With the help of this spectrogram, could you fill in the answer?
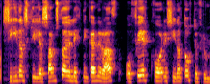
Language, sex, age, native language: Icelandic, male, 40-49, Icelandic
